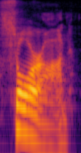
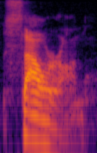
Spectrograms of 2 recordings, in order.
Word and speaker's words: Sauron: And it's not Sauron, it's Sauron.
